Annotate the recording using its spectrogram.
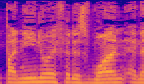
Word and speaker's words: panino: So if you like panini, it's actually panino.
